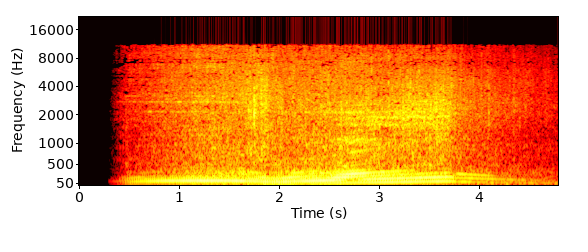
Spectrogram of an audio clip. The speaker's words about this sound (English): And I drove my car off the train and onto the road. A French road.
